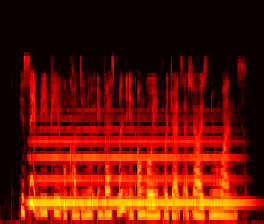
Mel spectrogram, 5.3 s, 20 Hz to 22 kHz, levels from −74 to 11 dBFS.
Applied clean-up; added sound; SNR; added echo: none; Wind instrument, woodwind instrument; -1 dB; none.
